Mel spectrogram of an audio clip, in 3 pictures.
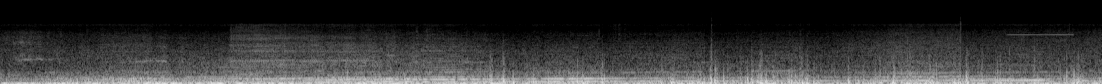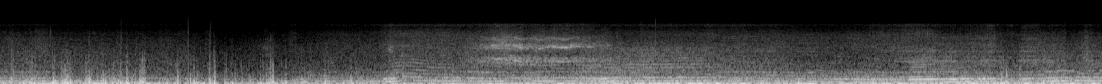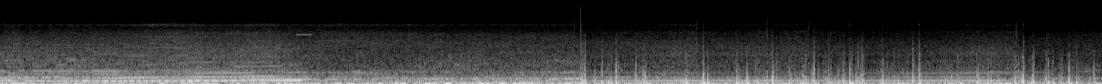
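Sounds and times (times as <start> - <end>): small car engine accelerating: 14.2 - 32.9.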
